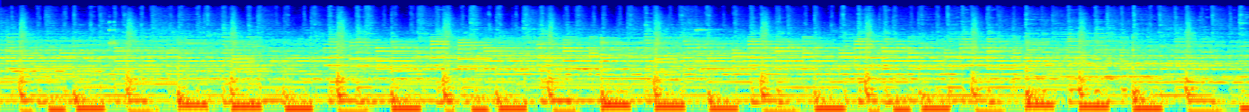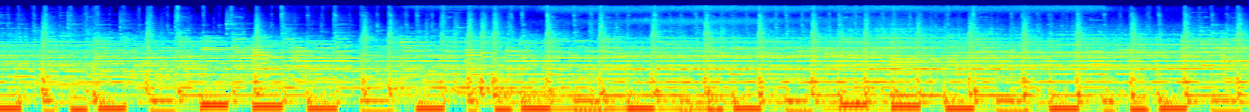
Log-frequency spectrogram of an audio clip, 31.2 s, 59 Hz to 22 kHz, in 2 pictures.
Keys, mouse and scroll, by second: 0.4 alt+h, 0.9 middle click, 1.6 click, 2.4-3.2 scroll up 1, 3.3 click, 3.9 click, 5.4 middle click, 5.8 Tab, 6.7 a, 7.5 s, 9.2 click, 10.4-11.0 scroll up 7, 11.0 middle click, 11.4 shift+middle click, 11.8-12.1 scroll up 2, 12.1 middle click, 12.8 middle click, 14.0 click, 15.2 middle click, 15.9 click, 18.3 scroll down 3, 18.7 middle click, 19.1 middle click, 19.9 click, 20.7 click, 23.9 click, 26.8 KP_3, 27.5-28.5 scroll up 1, 28.5 middle click, 29.4-29.8 scroll up 4, 29.8 middle click, 30.5 s.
